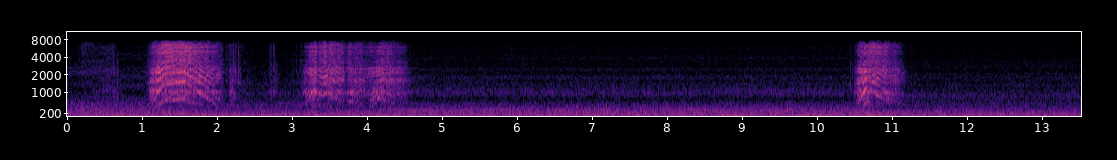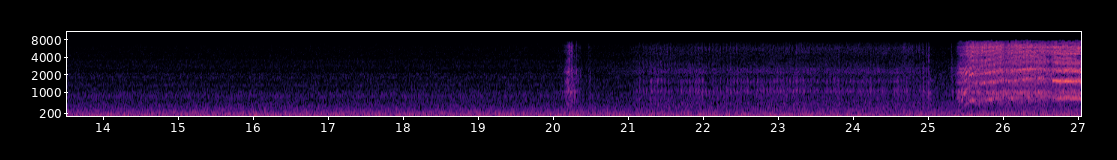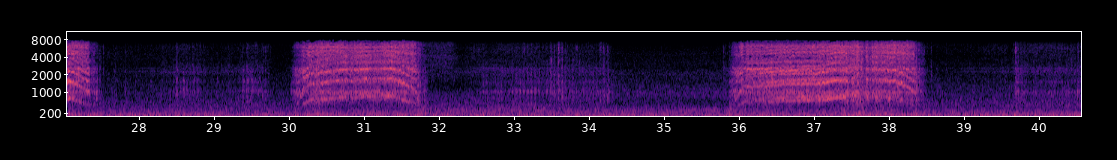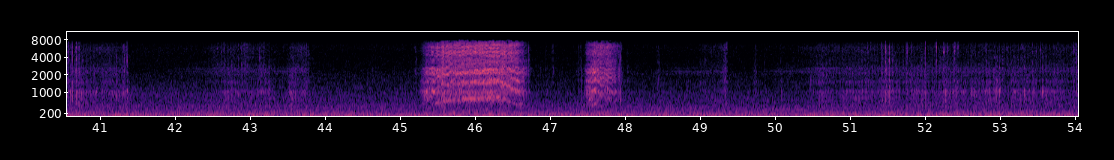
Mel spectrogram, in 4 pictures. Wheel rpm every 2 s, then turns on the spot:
40, 20, 0, 0, 0, 10, 0, 0, 0, 0, 10, 20, 50, 130, 10, 130, 20, 10, 170, 40, 10, 10, 40, 70, 10, 10, 20.
20-24 32-34 38-44 46-48 50-54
